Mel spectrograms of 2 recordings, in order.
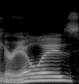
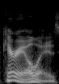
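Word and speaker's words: Cary Elwes: Carrie Elways. Ellen Hunt. Is it Carrie Elways? Is that how you say his name? I thought it was like Carrie Elway. No, it's Carrie Elways.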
